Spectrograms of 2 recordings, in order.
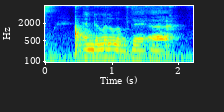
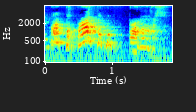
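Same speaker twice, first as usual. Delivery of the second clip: high, loud clucked "broth" like a hen; chicken clucking; 12 semitones higher, 7 dB louder than usual. Pretend. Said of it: "Or as they say in chicken".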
